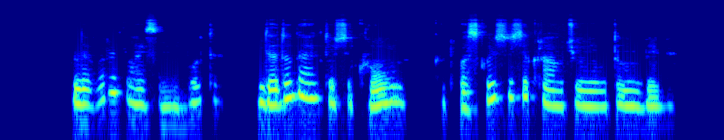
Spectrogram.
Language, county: Lithuanian, Vilnius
